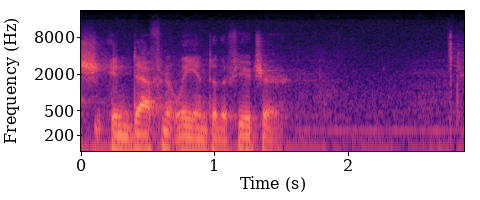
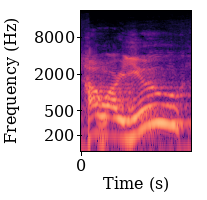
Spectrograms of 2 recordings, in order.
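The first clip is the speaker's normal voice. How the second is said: high, bright fake-polite "how are you"; mock high greeting; 10 semitones higher, slower than usual. Teasing the British greeting, a mock high sing-song.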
